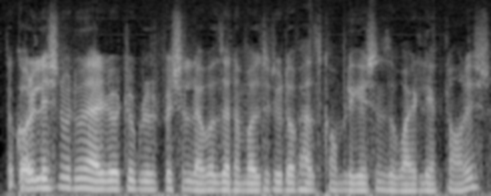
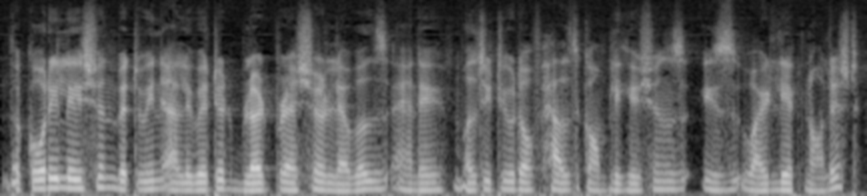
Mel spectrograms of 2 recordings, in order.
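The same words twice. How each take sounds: First: The sentence is read very fast. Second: The sentence is read very slowly. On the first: "या फिर कुछ लोग बहुत ज़्यादा स्पीड में" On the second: "कुछ लोग ऐसे रीड करेंगे इसको, लाइक दिस"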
